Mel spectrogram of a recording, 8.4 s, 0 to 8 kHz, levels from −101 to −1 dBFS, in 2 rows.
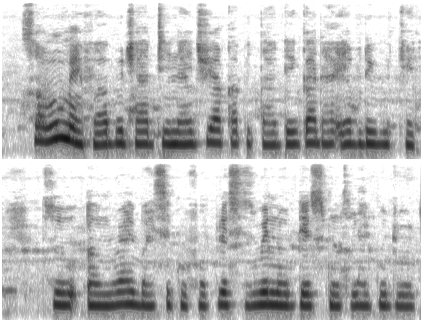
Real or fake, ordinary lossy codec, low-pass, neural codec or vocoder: fake; none; none; codec, 16 kHz, 8 kbps, FreqCodec, larger model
